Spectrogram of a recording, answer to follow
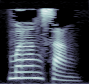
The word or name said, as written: merangsang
